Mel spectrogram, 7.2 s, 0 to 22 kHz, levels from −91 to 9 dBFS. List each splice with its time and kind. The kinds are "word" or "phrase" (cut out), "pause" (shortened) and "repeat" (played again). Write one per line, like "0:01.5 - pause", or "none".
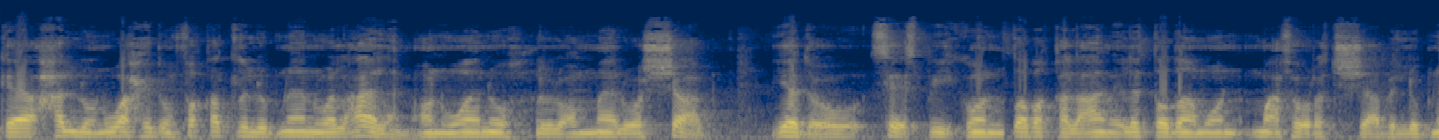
0:02.7 - word
0:03.7 - pause
0:05.0 - word
0:05.6 - word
